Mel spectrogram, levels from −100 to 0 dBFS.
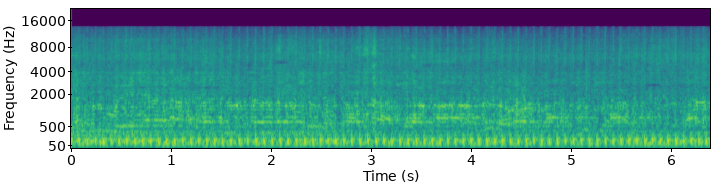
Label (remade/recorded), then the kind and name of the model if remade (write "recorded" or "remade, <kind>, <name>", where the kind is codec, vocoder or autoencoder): remade, vocoder, BigVGAN v2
